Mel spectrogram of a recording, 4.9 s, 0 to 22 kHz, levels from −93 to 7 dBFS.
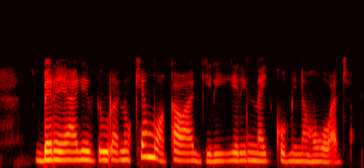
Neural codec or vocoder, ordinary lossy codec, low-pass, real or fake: codec, 16 kHz, 2 kbps, FunCodec, trained on LibriTTS, 25 frames a second; none; 5.4 kHz; fake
